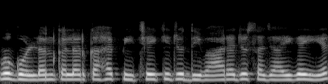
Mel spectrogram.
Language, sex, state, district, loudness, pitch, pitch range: Hindi, female, Chhattisgarh, Sukma, -17 LUFS, 230 Hz, 220-240 Hz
